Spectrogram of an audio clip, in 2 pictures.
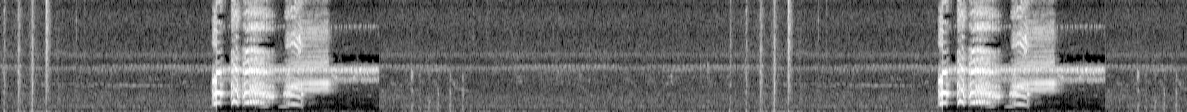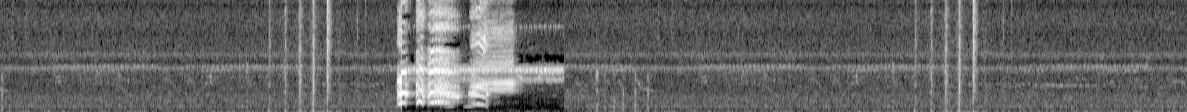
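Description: Red junglefowl rooster crowing three times, each crow about two seconds long and the crows roughly eight seconds apart.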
